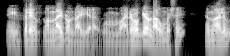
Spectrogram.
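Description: A man speaks with lively intonation and vocal fry. The sound is dry with no echo, against a quiet background. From Kerala. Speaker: retired headmaster and farmer. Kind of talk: interview. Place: garden. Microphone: lapel.

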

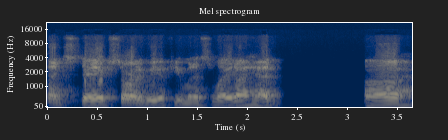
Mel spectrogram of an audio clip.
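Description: A man speaks at a fairly low pitch. Audible room echo fills the recording. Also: quiet background. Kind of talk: meeting status update. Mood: friendly, relaxed. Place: workshop. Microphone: video call.

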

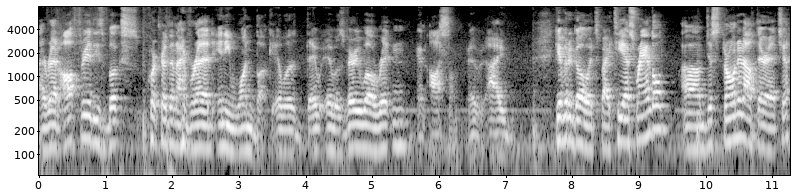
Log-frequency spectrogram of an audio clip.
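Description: A man speaks at a moderate pace. There is light background noise. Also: ordinary pitch variation. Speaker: gig delivery driver vlogger. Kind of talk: casual vlog chat. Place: home room. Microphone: phone near.

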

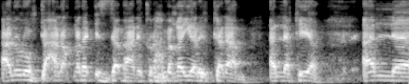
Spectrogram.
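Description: A man speaks with music in the background. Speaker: sports commentator on a live stream. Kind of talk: commentary. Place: home room. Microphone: phone near.

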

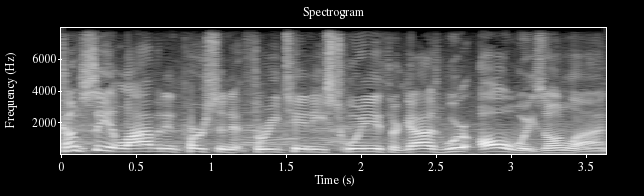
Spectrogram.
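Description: A man talks at a fairly quick pace. The sound is dry with no echo, with light background noise. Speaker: car salesperson. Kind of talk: sales walkaround commentary. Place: street. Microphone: phone near.

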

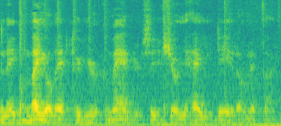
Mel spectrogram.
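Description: A man speaks at a moderate pace. Noticeable background noise is present throughout. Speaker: war veteran. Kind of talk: interview answer.

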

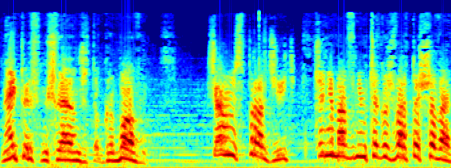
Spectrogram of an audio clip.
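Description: Put-on character voice at a fairly high pitch over clear music in the background. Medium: machinima. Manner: brusque, commanding.

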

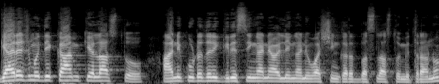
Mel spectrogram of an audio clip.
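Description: This is a man with a normal speaking voice, pitched fairly high, with ordinary pitch variation. The recording is very clean, with a silent background. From Maharashtra, Marathwada (Latur district). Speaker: direct selling entrepreneur. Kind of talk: testimony.

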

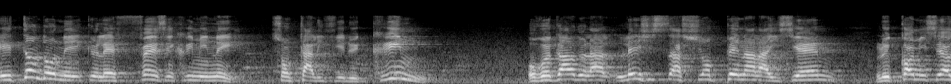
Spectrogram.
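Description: Over light background noise, the speaker goes at a very slow pace with ordinary pitch variation. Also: man. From Haiti. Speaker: government minister. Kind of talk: official statement. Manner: formal. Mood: formal, measured. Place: office. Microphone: podium.

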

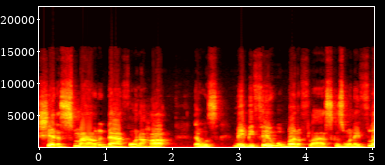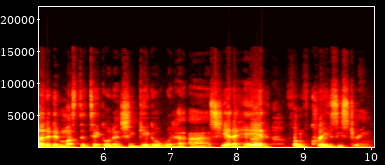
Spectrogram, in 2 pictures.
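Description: A man talks at a moderate pace with a fairly high, somewhat breathy voice and ordinary pitch variation. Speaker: spoken word poet. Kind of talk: poetry reading. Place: home room. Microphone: webcam.

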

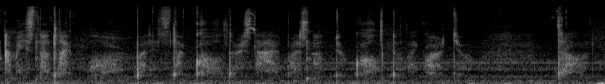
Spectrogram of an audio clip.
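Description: Whispering from a woman, at a moderate pace. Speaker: ASMR artist. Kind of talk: ASMR personal attention roleplay, talking to the listener. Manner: soft, gentle, caring. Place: home room. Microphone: studio mic.

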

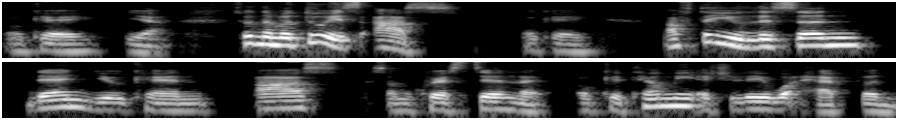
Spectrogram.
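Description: In a Malaysian accent, a man with a fairly high pitch speaks at a moderate pace with very wide pitch swings against a quiet background. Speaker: psychiatrist; guest. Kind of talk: interview. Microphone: video call.

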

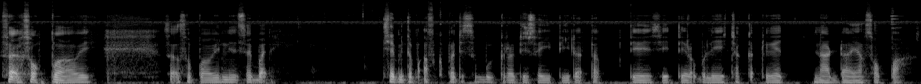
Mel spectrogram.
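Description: On a very clean recording with a silent background, a soft-spoken man with a fairly low pitch talks in a flat monotone with long, frequent pauses. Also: moderate pace. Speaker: YouTuber. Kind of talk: casual vlog. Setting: in a building, away from home. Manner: quiet, speaking softly.

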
